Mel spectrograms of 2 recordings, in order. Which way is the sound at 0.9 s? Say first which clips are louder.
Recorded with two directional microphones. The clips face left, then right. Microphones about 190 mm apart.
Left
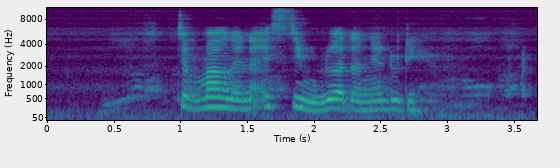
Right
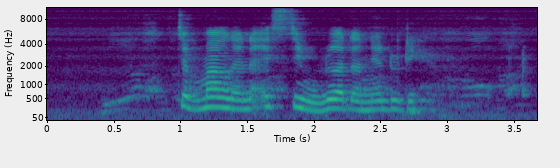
Even; 15° right (ahead or behind).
